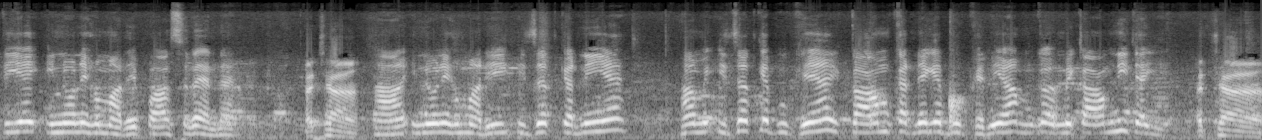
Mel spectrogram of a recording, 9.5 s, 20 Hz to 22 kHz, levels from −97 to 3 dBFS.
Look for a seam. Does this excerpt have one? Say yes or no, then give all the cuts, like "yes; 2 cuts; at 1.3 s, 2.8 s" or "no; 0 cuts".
no; 0 cuts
